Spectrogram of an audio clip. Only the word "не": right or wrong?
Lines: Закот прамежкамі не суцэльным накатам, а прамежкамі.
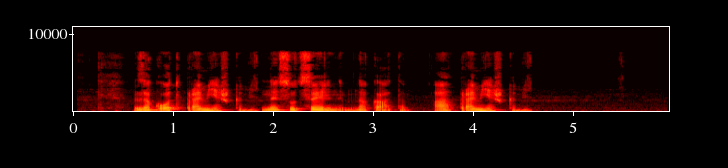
right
